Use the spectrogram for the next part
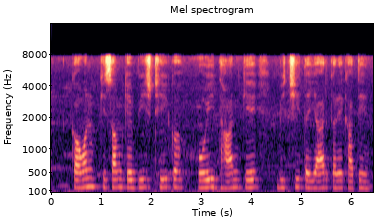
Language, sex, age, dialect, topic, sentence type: Bhojpuri, male, 18-24, Southern / Standard, agriculture, question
